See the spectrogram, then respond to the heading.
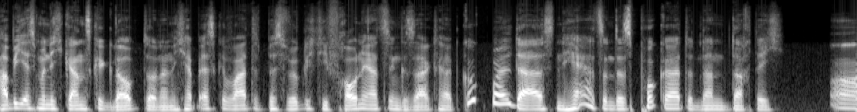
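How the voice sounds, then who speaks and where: A man at a very fast pace, medium pitch and fairly even intonation, with a dry, close sound, no echo and a very clean, silent background. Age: 20s. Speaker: radio podcast host. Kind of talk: casual chat.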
